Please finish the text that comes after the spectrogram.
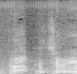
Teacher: see the words professor, so put stress on the second syllable there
